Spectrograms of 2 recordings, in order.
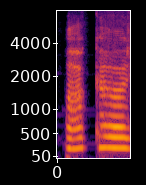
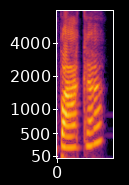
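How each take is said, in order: First: It is said softly with little energy. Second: It is said loudly with lots of energy. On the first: "they're gonna be more quiet" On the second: "she has energy energy within the character"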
